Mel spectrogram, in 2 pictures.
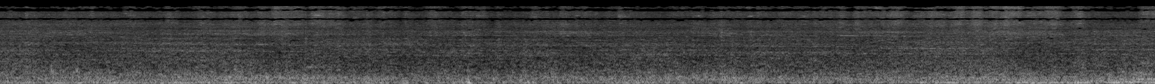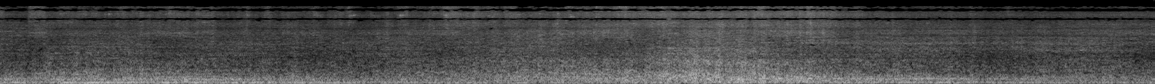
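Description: Empty double-stack intermodal well cars of a freight train rolling past, a steady rumble and clatter of steel wheels on the rails. There is a single sharp click about five seconds in, and the noise swells louder for a couple of seconds near the end.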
